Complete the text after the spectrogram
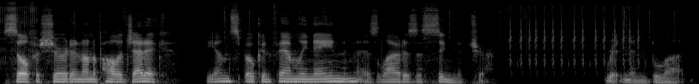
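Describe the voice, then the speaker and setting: A man's voice: mid-range voice, steady tone, moderate pace, slight background noise, natural voice. A man voicing a wry, brooding defense attorney in a world-weary noir game monologue. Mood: poetic, wary. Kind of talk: noir visual novel narration.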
